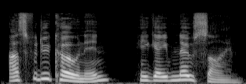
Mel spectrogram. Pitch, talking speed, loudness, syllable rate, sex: 170 Hz, 170 wpm, -18 LUFS, 4.4 syllables/s, male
